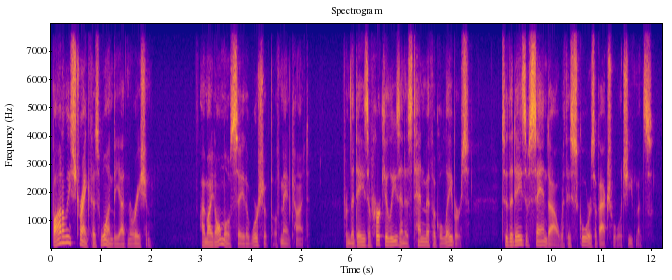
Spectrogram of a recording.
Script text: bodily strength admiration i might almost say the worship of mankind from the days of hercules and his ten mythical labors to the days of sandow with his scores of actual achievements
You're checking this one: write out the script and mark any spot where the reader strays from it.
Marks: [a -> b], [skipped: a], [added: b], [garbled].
bodily strength [added: has won the] admiration i might almost say the worship of mankind from the days of hercules and his ten mythical labors to the days of sandow with his scores of actual achievements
